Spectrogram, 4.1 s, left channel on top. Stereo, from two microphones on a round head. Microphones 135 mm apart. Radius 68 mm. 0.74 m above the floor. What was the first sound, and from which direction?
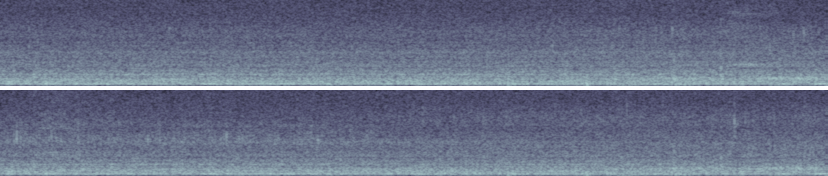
Only background noise.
